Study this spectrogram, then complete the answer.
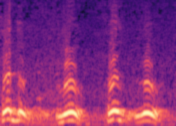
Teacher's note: वाद की आवाज को मोटी करनी है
